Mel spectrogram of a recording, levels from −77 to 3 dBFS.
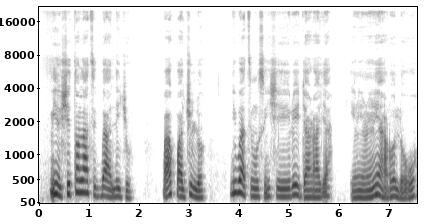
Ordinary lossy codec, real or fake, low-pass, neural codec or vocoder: none; real; none; none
